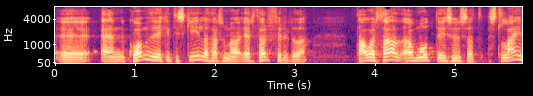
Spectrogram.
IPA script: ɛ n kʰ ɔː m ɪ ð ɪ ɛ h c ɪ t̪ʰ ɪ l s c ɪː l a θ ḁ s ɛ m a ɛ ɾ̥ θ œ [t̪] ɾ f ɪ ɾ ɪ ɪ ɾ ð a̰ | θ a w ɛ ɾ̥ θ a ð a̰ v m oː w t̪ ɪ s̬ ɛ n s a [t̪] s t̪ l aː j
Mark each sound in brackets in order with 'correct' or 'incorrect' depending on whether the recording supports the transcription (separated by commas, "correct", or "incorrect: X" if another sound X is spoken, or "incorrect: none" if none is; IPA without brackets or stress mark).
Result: incorrect: none, correct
